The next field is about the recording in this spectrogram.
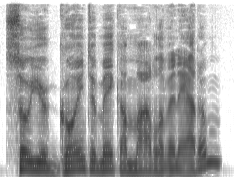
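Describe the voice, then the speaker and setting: A man's voice: medium pitch, lively intonation, a little fast, creaky, no echo, studio quality. A man voicing a skeptical, easily baffled boy in a children's storybook, with blunt, puzzled delivery.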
